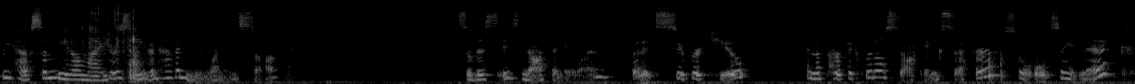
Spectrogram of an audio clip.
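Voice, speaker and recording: A woman's voice: high voice, a little mellow, a little hiss or hum, low-quality recording. A woman in her thirties presenting gift ideas in a fabric shop, chatty and self-deprecating with casual asides. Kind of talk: casual product showcase. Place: fabric shop in front of fabric shelves.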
